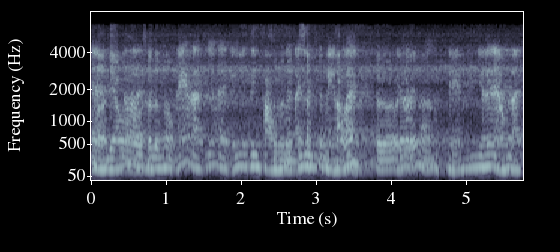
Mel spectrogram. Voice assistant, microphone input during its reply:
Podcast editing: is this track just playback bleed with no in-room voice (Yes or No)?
No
